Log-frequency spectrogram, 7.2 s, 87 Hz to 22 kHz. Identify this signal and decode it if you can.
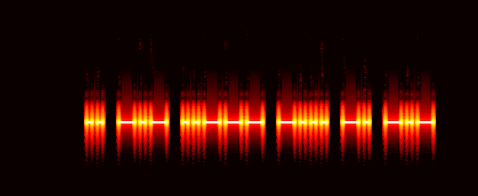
Morse code, heard as a keyed tone, about 15 wpm, 700 Hz. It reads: IK2BNK
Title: DXCC-100 Call Signs - 6 Characters - Repeated 2x - 15wpm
